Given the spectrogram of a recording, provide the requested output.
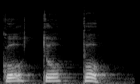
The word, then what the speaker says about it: KTP: On le résume généralement par les trois lettres KTP que l'on prononce « Kotopo ».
